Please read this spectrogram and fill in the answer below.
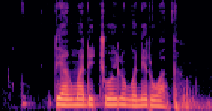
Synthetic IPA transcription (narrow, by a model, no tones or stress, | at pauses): t̪jaŋmadɪt͡ʃwojlwoŋɡonɪɾwat̪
